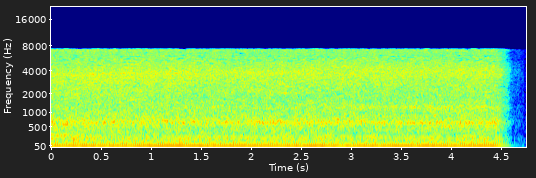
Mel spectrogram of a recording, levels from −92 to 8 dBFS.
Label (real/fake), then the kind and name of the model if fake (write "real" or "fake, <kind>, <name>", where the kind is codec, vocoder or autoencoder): real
